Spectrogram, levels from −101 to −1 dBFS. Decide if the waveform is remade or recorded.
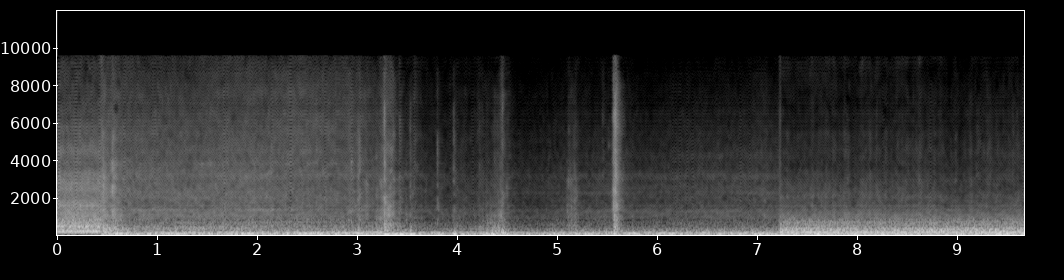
remade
